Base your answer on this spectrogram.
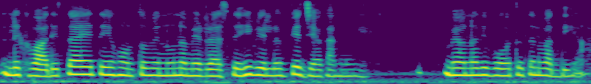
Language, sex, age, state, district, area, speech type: Punjabi, female, 45-60, Punjab, Ludhiana, urban, spontaneous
